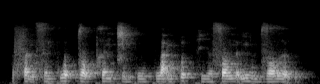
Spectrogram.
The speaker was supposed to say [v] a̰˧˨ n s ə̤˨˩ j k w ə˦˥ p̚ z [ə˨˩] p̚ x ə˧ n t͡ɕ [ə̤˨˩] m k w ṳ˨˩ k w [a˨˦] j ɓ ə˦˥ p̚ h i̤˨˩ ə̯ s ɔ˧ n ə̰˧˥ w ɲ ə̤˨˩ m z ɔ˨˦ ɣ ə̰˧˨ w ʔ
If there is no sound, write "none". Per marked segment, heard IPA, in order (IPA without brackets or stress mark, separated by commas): f, ɔ˨˩, ə̤˨˩, a̰˧˥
